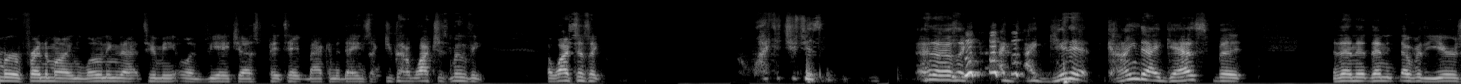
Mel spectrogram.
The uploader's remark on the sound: We did have some sound issues , sorry in advance .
